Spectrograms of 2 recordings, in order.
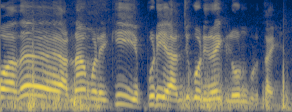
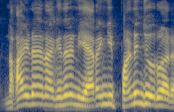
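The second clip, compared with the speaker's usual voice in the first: ordinary talk, nothing marked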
